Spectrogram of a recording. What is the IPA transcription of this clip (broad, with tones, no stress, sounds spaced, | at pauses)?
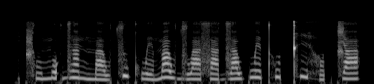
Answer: t͡ɕʰ u˧ m o˦ ʔ d͡z ã˥˧ n m a˨˩ w t͡s u˥˧ kʰ w e˨˩ m a˥˧ w d͡z w a˧ s a˧ d͡z a˧ w p w e˥˧ t̪ʰ u˦ t̚ kʰ i˥˧ h o˨ t̚ t͡ɕ a˦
